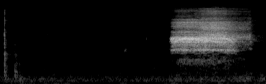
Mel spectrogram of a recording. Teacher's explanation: the SH you can kind of keep going you don't really just stop it it's like an it's an open sound you can just go · it's an open sound you can just go Shh for as long as you want until you have enough breath right or until you run out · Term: sh sound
